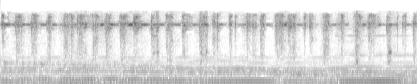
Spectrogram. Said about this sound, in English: You may summon your ancestors too at this very moment. Remember, we ring a bell to summon them.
